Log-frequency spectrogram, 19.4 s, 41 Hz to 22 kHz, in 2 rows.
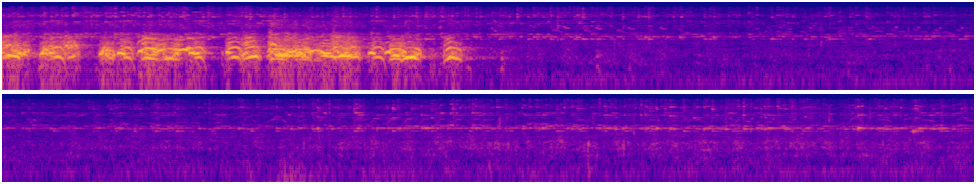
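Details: Basset Hound pack of Topsfield Lebrera hunting in Spain during the 2015-16 season, the hounds' second year hunting; a dense burst of overlapping baying fills the first five seconds, then falls away to faint, distant voices.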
